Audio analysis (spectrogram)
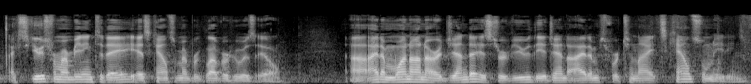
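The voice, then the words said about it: Rough, sick-sounding voice. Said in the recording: “I apologize for my voice. I'm fighting a little bit of a cold today.”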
